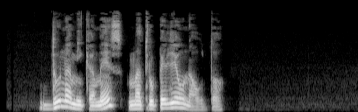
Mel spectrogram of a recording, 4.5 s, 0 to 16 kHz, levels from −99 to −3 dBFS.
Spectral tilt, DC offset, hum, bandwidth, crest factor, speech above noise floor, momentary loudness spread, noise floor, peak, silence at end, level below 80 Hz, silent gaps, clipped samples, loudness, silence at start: -6.5 dB/octave; under 0.1%; none; 10.5 kHz; 18 dB; 57 dB; 16 LU; -74 dBFS; -2 dBFS; 1.75 s; -60 dBFS; none; under 0.1%; -17 LUFS; 0.5 s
